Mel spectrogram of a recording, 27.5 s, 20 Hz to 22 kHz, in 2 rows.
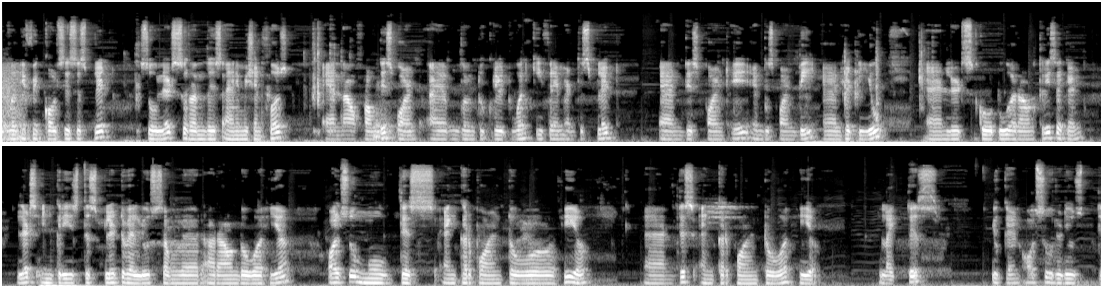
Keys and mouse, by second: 1.5 space, 6.4 click, 8.7 click, 10.5-11.9 typing, 12.8-27.4 drag, 22.4-25.6 drag, 26.9 click.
